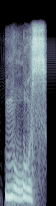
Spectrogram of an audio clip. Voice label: "mousse", Indian

